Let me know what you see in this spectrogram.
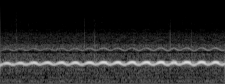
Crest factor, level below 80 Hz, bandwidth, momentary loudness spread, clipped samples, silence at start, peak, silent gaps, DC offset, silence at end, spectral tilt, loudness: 8 dB; -66 dBFS; 5 kHz; 3 LU; under 0.1%; 0 s; -6 dBFS; none; 0.2%; 0 s; -3.5 dB/octave; -16 LUFS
